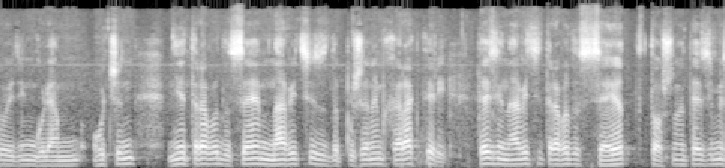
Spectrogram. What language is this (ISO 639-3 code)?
bul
